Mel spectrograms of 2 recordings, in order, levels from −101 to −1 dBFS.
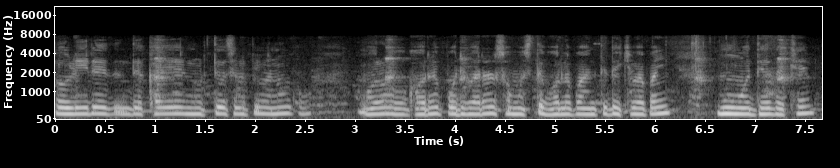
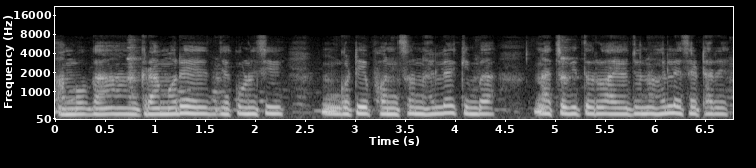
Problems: background sounds at intervals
